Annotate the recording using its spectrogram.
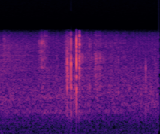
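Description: Steady outdoor background hiss, with a quick cluster of three or four sharp clicks about a second in and a couple of fainter ticks around it.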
